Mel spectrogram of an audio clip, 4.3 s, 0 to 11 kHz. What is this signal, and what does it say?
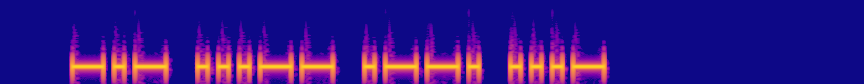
Morse code, heard as a keyed tone, about 23 wpm, 700 Hz. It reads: K3PV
